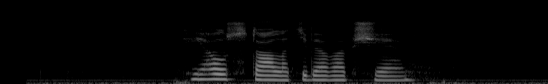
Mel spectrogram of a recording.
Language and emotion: Russian, sad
